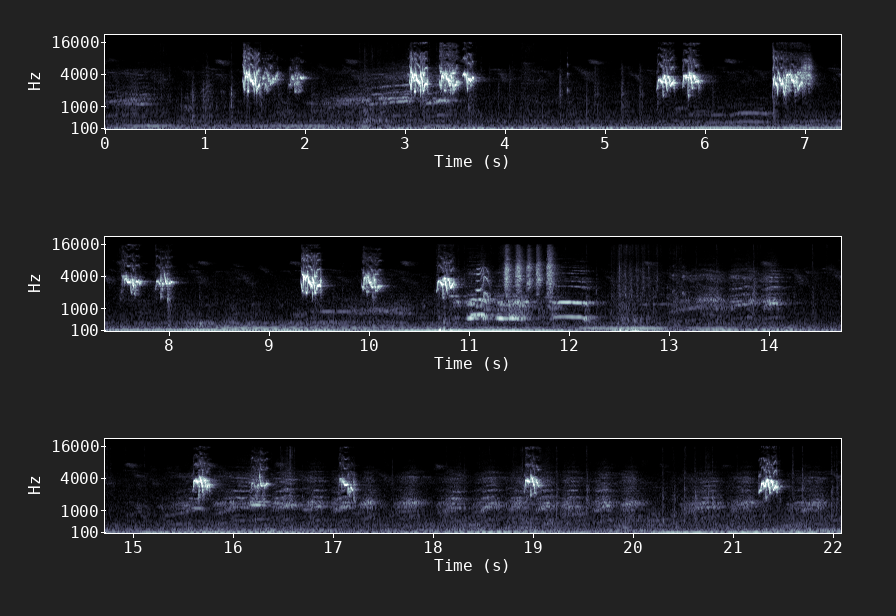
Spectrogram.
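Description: A flock of budgerigars chirping and chattering: about a dozen short, sharp, loud calls scattered through, over softer continuous warbling.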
